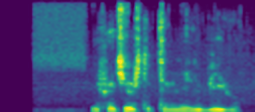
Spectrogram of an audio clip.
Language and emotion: Russian, sad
